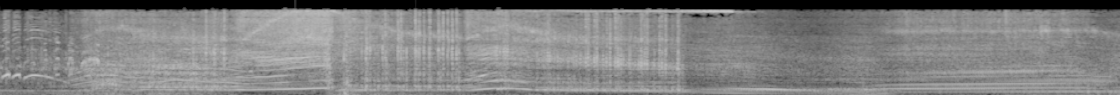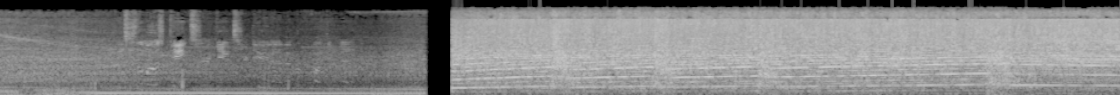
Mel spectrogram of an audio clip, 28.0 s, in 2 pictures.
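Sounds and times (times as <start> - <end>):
engine accelerating: 0.7 - 28.0
sports car engine revving: 1.0 - 28.0.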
